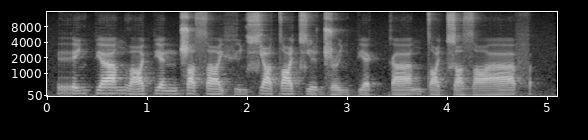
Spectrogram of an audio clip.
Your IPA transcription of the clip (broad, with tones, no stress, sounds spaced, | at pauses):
r e˦ ʎ pʲ aː˦ n ðˤ æ˨˦ pʲ æ˦ n ɖ͡ʐ i˦˨ sˤ iː˨ fʲ ʊ˨ ʎ ɕ i˦˨ tˤ æ˦ t͡ɕ i˨ ɖ͡ʐ ə˞˨ ʎ pʲ æ˨ kː aː˨˦ n tˤ a˨ t͡ɕ ɛ˨ zˤ aː˨˦ f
